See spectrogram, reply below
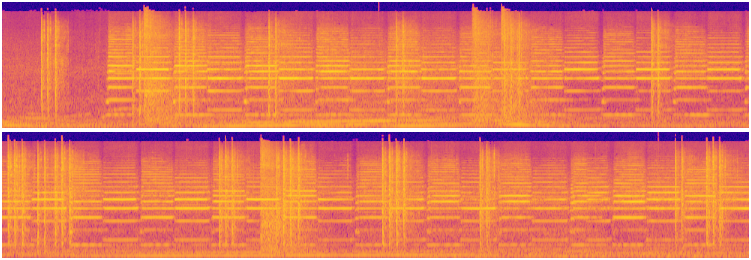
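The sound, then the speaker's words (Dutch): Police car sirens wail loudly and continuously, with rising and falling tones layered over steady high pitches, punctuated by sharp rapid bursts like a busy street chase. No one speaks. “Samen in auto, sirenes, gierende remmen.”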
